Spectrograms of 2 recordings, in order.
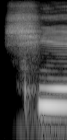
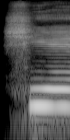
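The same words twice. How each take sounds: First: শিয়ে held level and high, first tone. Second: শিয়ে again held level and high, first tone. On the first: Teacher demonstrates first tone on শিয়ে, level and high. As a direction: sustain শিয়ে on one high flat pitch. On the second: Teacher repeats first tone শিয়ে for students. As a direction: keep শিয়ে flat and high. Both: Shown as a demonstration. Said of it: "এক number tone".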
